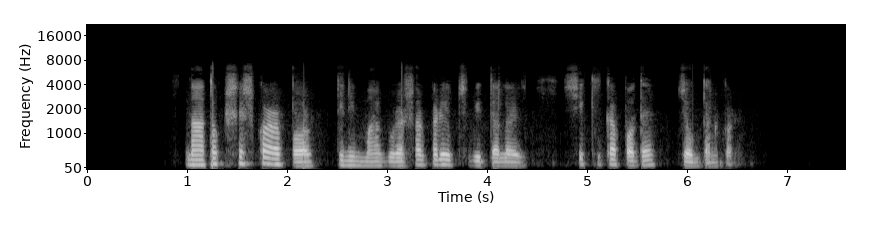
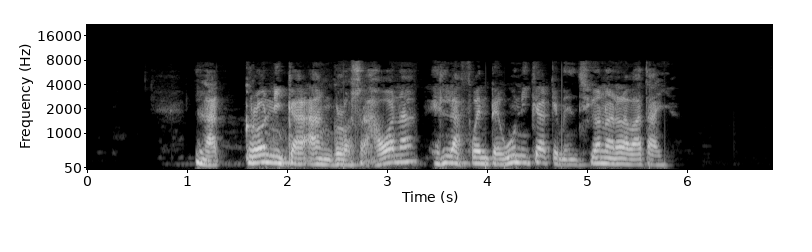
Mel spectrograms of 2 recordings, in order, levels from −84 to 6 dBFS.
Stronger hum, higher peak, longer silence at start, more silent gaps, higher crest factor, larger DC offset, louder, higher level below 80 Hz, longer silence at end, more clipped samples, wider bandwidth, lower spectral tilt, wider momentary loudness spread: neither; about the same, -2 dBFS vs -2 dBFS; about the same, 1 s vs 1.1 s; neither; about the same, 20 dB vs 16 dB; neither; second, -20 LUFS vs -16 LUFS; about the same, -56 dBFS vs -52 dBFS; about the same, 1.15 s vs 1.05 s; neither; second, 7 kHz vs 8.2 kHz; first, -8.5 dB/octave vs -6.5 dB/octave; first, 14 LU vs 8 LU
